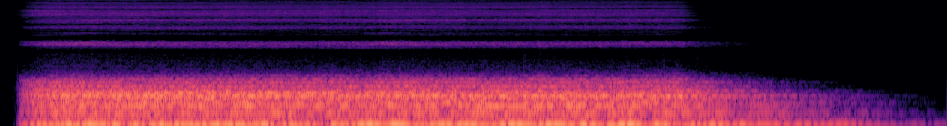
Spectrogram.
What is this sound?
Chorus Low Note
This is a few takes of myself layered and pitched down with some reverb added, be sure to give a link if you make anything, I'd love to hear it!
Have fun :)
low, old, hum, church, song, deep, Chorus, people, reverb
